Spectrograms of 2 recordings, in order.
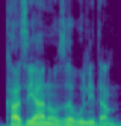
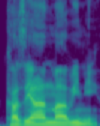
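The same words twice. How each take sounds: First: "Kaziano zawulidam" with Kaziano ending in "oh"; o added to subject. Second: "Kazian mawini" with Kazian ending on n; no o on "Kazian" before "mawini"; uninflected subject form. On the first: Teacher showing a past tense sentence, o-ended "Kaziano zawulidam". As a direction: add an o to "Kaziano" before "zawulidam". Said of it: "we add the o on the end". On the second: Teacher showing a present tense sentence, uninflected "Kazian mawini". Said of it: "This is present tense". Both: Shown as a demonstration.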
